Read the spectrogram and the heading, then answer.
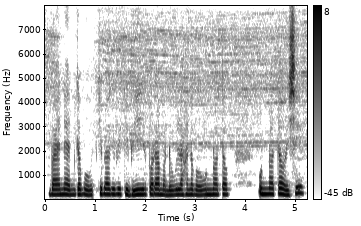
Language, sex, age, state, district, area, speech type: Assamese, female, 30-45, Assam, Barpeta, rural, spontaneous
